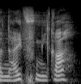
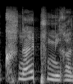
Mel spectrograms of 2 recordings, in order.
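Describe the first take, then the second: First: Said in the usual way. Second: "큰 나이프" with an audible K before the N; K sounded in knife. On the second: Shown as a demonstration. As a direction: wrongly voice the silent K in "큰 나이프". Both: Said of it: "K 발음 묵으면".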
